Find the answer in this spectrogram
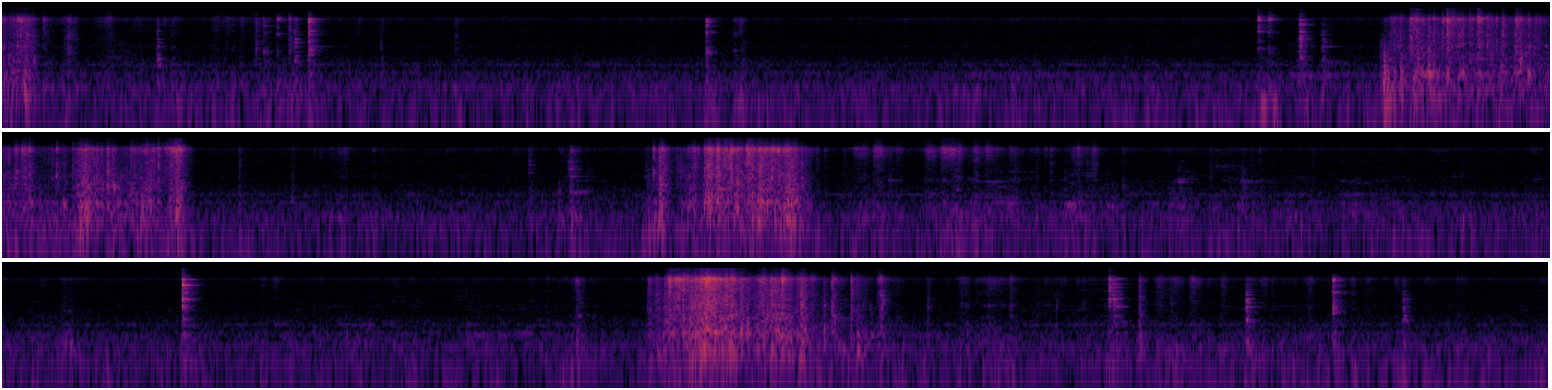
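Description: Plastic cream-cracker packet rustling and crinkling in three bursts, about nine seconds in, at fifteen seconds and near twenty-five seconds, with scattered light clicks and knocks of utensils and crockery in between.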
